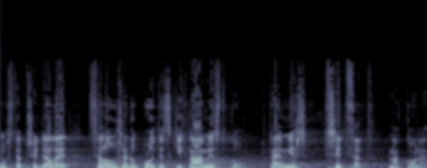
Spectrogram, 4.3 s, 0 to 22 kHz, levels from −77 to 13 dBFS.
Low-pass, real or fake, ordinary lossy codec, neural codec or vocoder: 14.4 kHz; real; MP3, 64 kbps; none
